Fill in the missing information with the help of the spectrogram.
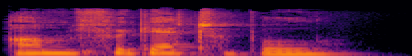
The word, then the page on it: unforgettable: British English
